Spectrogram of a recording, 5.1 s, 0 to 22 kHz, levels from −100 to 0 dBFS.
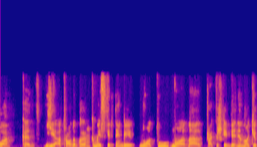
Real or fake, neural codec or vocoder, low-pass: real; none; 10.8 kHz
